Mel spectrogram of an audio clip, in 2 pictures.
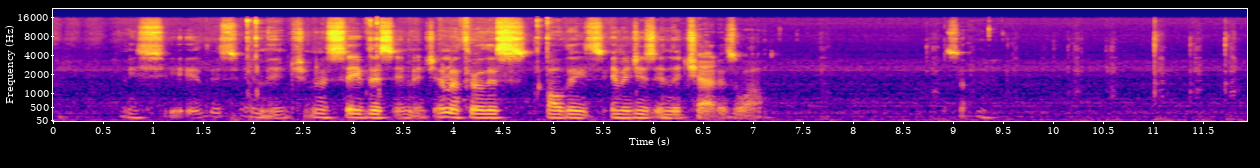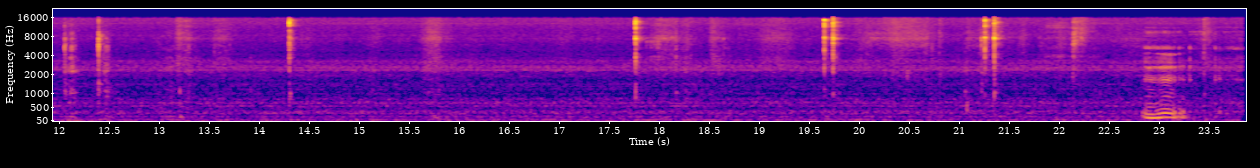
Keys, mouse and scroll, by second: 2.0 right click, 3.2 click, 4.9 click, 14.3-17.8 drag, 19.7 click, 21.3 click.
